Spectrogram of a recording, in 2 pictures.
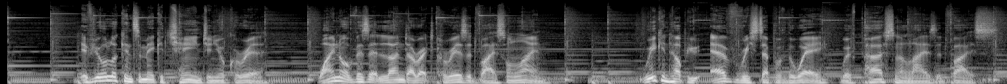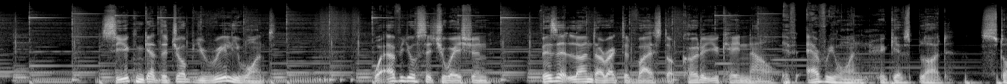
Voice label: Commercial, Warm, Calm, Friendly, Relatable

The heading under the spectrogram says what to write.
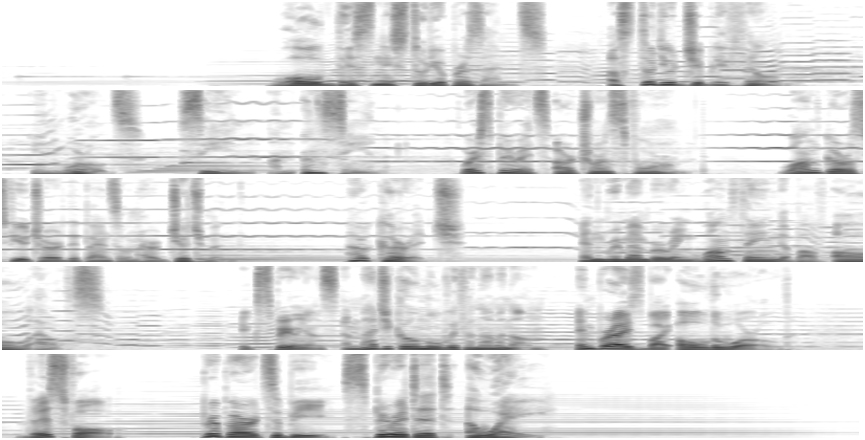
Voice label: Promo English

